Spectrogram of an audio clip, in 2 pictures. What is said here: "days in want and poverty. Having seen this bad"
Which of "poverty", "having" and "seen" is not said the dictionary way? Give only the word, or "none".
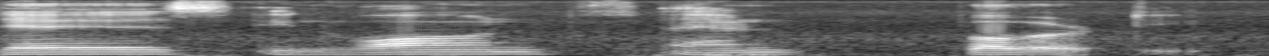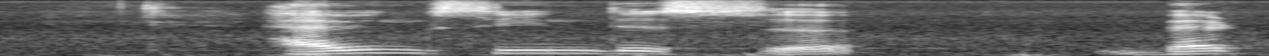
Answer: none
